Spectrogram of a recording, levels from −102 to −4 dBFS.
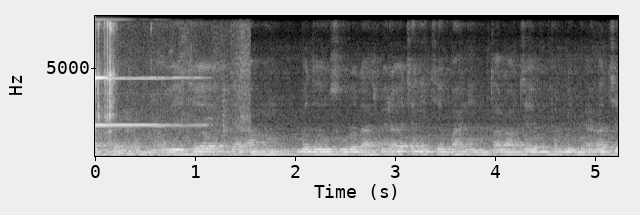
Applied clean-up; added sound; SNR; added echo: none; Bicycle bell; 3 dB; reverberation time 1.0 s.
